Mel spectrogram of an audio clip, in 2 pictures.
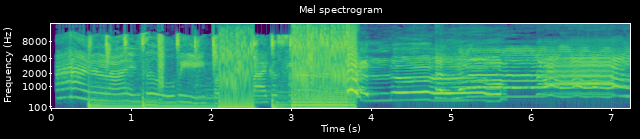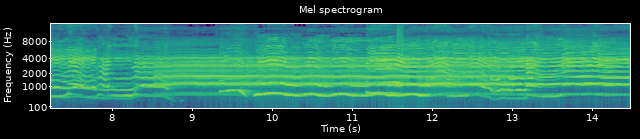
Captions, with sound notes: (upbeat music) (static sound) - Hello! Hello! Hello! Hello! Hello! Hello!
